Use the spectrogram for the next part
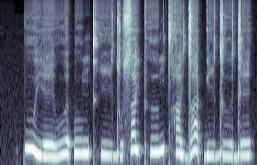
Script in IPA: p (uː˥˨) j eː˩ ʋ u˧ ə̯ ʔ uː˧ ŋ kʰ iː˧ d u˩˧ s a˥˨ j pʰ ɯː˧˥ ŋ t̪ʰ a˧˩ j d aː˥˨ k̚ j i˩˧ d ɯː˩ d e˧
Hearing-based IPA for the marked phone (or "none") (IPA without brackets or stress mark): uː˥˨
